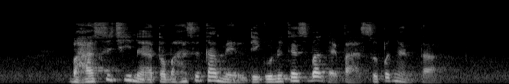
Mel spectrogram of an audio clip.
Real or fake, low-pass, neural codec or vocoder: real; 7.2 kHz; none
